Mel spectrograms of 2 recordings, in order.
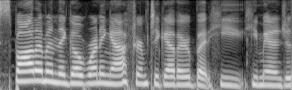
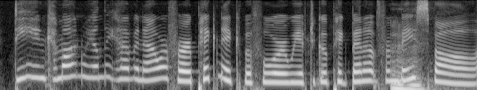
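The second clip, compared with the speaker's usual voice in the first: put-on soft, loving, tender tone, higher; 6 semitones higher than usual. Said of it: "she looks beautiful and soft, and she's like".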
